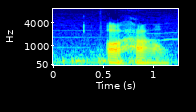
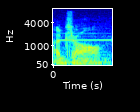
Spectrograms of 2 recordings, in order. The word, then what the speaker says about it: Aha: Aha. It's It's pronounced Aha, not Aja.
